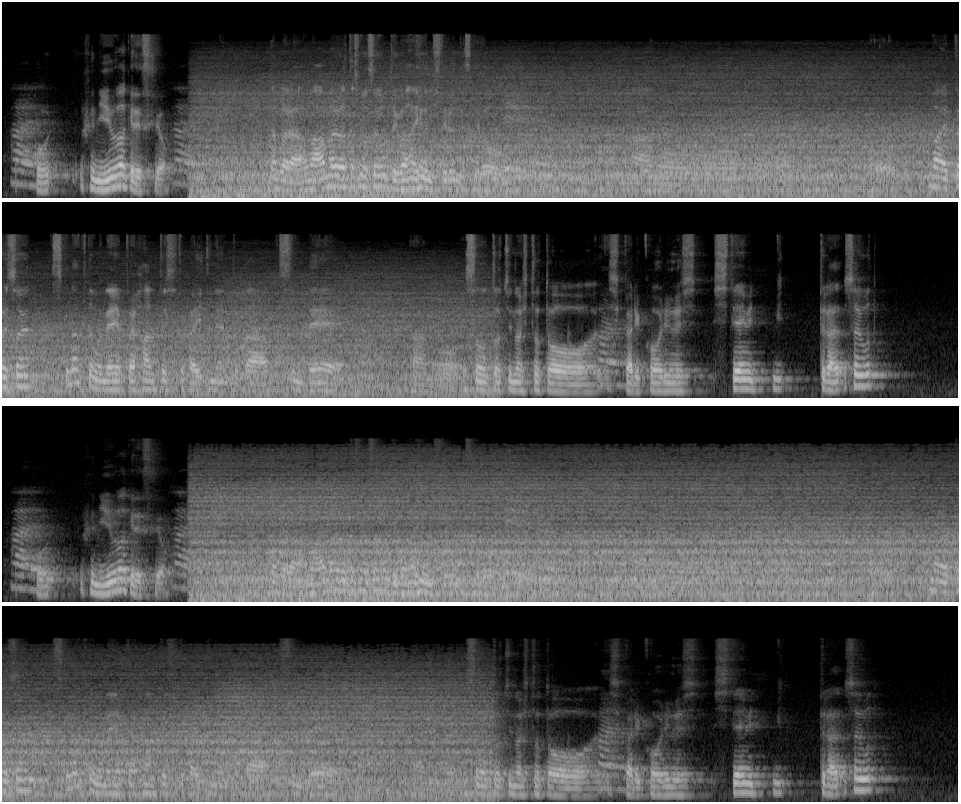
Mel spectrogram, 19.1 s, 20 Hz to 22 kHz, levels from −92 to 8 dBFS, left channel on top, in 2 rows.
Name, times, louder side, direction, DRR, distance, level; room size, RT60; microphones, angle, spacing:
voice 1, 0.1-0.4 1.7-2.1 5.0-5.6 12.5-12.8 13.1-13.4 15.5-15.8, left 1 dB, 5° left, -4 dB, 1.9 m, -34 dB
voice 2, 0.8-1.7 2.6-5.0 6.3-7.9 8.7-13.0 13.6-17.4 17.8-18.3, left 3 dB, 50° left, 12 dB, 0.6 m, -27 dB
sound 1, 1.8-14.5, right 2 dB, 75° right, 2.1 m, -28 dB
21.0 x 7.6 x 2.8 m, 0.78 s
head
